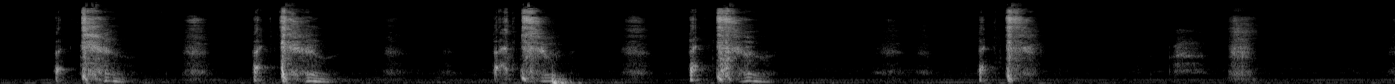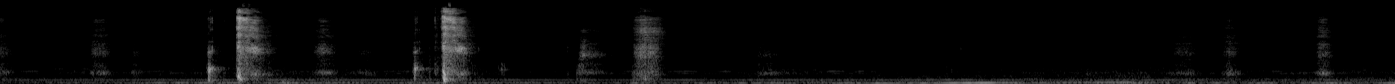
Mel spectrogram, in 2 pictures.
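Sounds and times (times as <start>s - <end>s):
man sneezing: 0.6s - 1.3s, 2.6s - 3.4s, 5.0s - 5.8s, 6.9s - 7.7s, 9.8s - 10.5s, 16.0s - 16.7s, 18.1s - 18.8s.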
